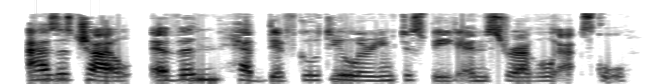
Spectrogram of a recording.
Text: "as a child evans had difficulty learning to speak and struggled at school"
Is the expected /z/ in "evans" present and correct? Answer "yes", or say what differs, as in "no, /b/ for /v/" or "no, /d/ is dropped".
no, /z/ is dropped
